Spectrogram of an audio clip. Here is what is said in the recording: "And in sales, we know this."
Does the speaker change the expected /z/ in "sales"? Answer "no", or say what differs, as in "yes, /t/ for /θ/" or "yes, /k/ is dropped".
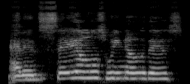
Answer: no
